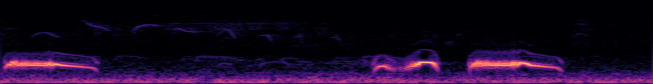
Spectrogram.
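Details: Spotted dove, a trained decoy bird taken out for a trapping session in Thailand, during which the first wild dove was caught. Three low hollow coos: a long falling note, a short doubled note, then another long falling coo. Faint high chirps behind.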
